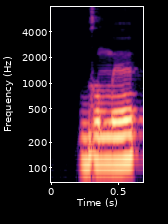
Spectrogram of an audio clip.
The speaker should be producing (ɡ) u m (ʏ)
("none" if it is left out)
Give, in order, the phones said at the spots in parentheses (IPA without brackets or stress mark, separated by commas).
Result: ɡ, ʏ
